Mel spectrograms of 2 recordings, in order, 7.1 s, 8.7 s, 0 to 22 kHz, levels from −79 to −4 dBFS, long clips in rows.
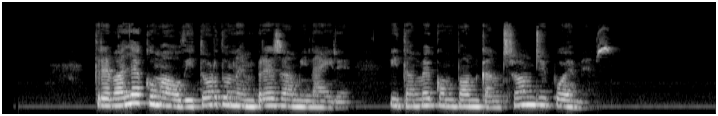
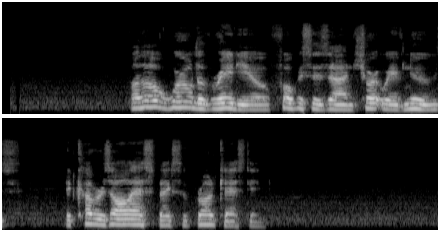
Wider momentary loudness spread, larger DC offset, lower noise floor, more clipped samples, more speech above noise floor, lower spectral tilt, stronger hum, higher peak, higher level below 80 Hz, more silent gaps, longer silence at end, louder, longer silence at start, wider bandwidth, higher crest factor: about the same, 12 LU vs 11 LU; neither; about the same, -59 dBFS vs -60 dBFS; neither; first, 36 dB vs 32 dB; about the same, -5.5 dB/octave vs -6.5 dB/octave; neither; about the same, -8 dBFS vs -10 dBFS; about the same, -78 dBFS vs -76 dBFS; neither; second, 1.05 s vs 1.75 s; first, -24 LUFS vs -28 LUFS; second, 0.95 s vs 1.3 s; about the same, 11.5 kHz vs 11 kHz; about the same, 18 dB vs 20 dB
